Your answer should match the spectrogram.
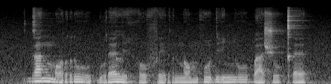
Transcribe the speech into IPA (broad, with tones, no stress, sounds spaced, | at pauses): ɡ a˦ n m ɔ˨ r uː˦˨ ɓ u˨ ɾ ɛ˦ l i˨ h o˨ f e˨ r n ɔ˦ m f ũ˦ ɗ i˦ ɲ uː˦ ɓ a˨ ʃ u˦ kʼ ɛ˦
